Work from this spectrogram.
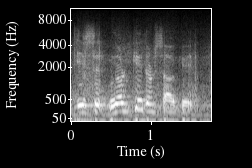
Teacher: the intonation of the Russian speaker is characterized by a sharp drop after the or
